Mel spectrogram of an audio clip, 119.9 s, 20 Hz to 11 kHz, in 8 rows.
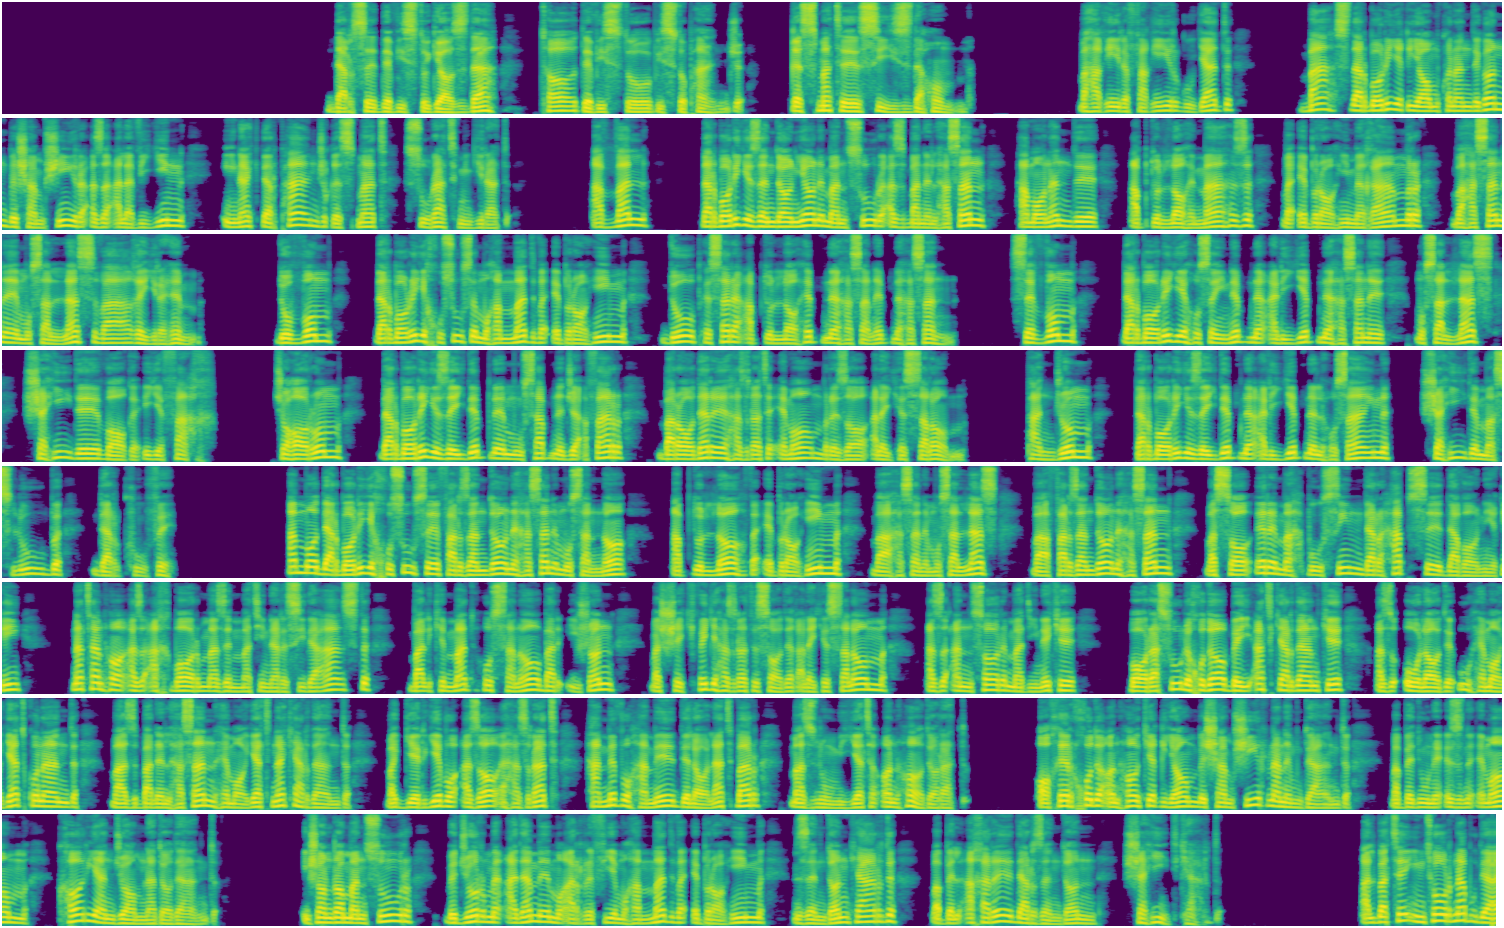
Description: کتاب صوتی امام شناسی ج15 - جلسه13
